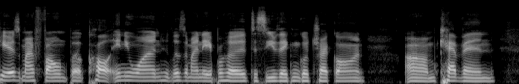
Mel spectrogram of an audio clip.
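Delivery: ordinary talk, nothing marked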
